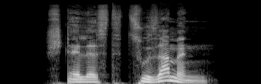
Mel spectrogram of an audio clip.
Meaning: second-person singular subjunctive I of zusammenstellen
- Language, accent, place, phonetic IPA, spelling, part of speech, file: German, Germany, Berlin, [ˌʃtɛləst t͡suˈzamən], stellest zusammen, verb, De-stellest zusammen.ogg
